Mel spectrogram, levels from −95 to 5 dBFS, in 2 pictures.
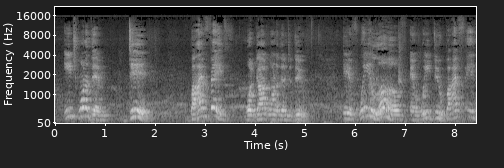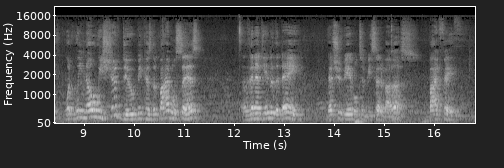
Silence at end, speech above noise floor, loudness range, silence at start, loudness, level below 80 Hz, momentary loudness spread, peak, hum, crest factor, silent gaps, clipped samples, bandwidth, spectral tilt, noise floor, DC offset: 0 s; 22 dB; 2 LU; 0 s; -22 LUFS; -54 dBFS; 18 LU; -6 dBFS; none; 18 dB; none; under 0.1%; 16.5 kHz; -3.5 dB/octave; -44 dBFS; under 0.1%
